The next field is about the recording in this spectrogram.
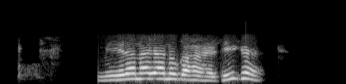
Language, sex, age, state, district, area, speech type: Hindi, male, 30-45, Uttar Pradesh, Hardoi, rural, conversation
